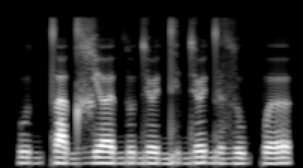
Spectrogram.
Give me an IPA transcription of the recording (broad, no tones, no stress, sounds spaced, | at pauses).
u d t a d ʑ ɜ d ɾ u d ø d i d ø d ə z u p ə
